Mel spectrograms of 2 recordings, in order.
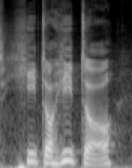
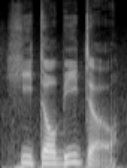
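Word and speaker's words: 人々: But then you have another problem, because it's not pronounced hito-hito, it's pronounced hito-bito. Being in the second position can change a consonant, and it becomes its voiced or dirtied version.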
